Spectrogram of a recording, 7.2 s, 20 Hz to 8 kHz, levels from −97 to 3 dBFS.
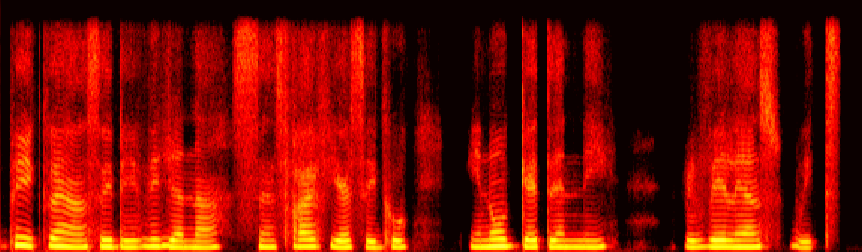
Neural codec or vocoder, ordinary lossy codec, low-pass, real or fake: codec, 16 kHz in and 24 kHz out, 0.9 kbps, LongCat-Audio-Codec, four codebook decoder; none; 7.2 kHz; fake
